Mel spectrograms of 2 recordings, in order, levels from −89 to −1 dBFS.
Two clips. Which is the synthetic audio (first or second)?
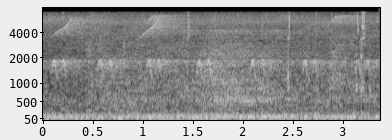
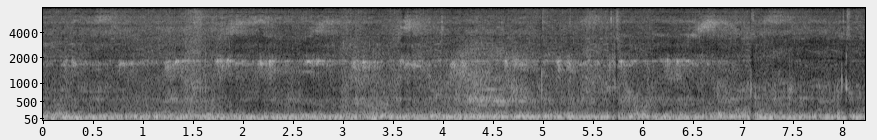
second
